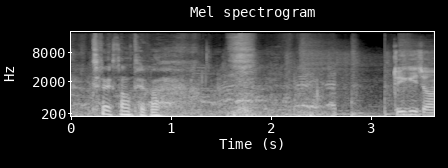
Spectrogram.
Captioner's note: sigh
